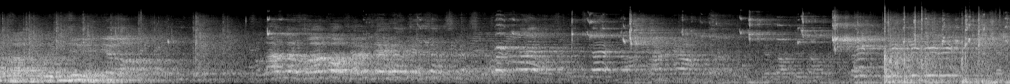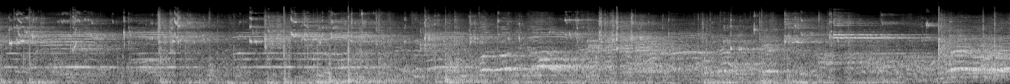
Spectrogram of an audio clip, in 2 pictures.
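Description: Basketball game in a gymnasium: a ball bouncing on the wooden court, with players and bench shouting and calling out over the play.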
